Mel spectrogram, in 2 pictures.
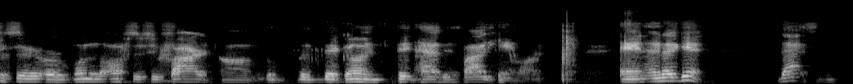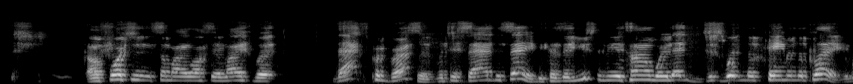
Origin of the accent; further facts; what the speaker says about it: Lynchburg, Virginia, United States; growing up in Lynchburg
